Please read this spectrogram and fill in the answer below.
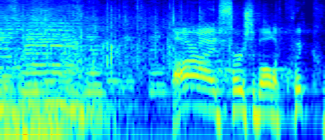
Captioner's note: audience clapping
